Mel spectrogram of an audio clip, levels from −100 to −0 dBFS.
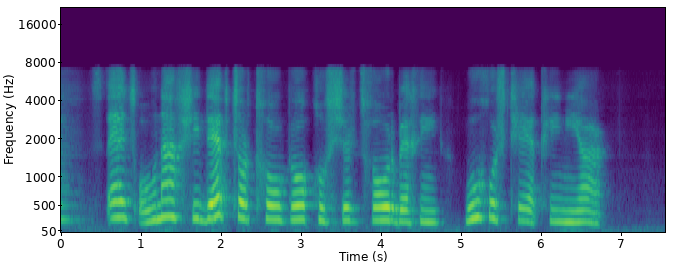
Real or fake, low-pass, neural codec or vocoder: fake; 7.2 kHz; codec, 16 kHz, about 1 kbps, DyCAST, with the encoder's durations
